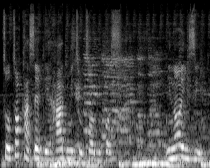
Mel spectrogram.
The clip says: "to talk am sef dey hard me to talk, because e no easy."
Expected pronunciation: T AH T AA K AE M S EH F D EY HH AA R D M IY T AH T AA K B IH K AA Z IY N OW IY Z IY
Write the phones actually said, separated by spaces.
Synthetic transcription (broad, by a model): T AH T AA K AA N S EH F D EY HH AA D M IY T AH T AA K B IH K AA S IY N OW IY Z IY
